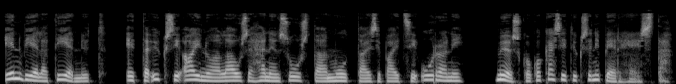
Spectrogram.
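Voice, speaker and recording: A woman narrating a first-person story in a calm, measured way. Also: fairly low pitch, dry recording, studio quality.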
